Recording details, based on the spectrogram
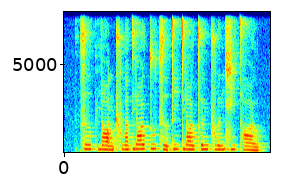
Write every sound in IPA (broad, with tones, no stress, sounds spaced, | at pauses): t͡s ɹ̩˧˥ pʰ j ɑ̰˨˩ ŋ ʈ͡ʂʰ w ä˦ t̪ j ɑ˥ ʊ̯ t̪ u˥ t͡s ɹ̩˨˩ t̪ i˥ t̪ j ɑ˥˩ ʊ̯ t̪ʰ ə˥ n ʈ͡ʂ w ə˥ n ɕ i˥ t̪ʰ ɑ˥˩ ʊ̯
